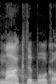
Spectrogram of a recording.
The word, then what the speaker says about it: Magdeburg: Mir haben mehrere ähm, FCM-Fans geschrieben, dass ich bitte darauf hinweisen soll, dass es Magdeburg ausgesprochen wird.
